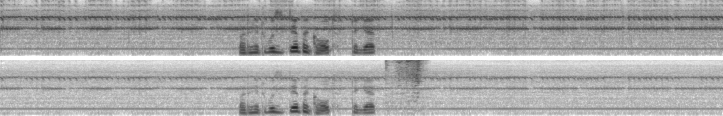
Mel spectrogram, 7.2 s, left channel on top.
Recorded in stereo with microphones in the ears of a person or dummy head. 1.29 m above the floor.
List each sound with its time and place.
0.0 s an insect: 30° left (ahead or behind)
2.4 s a man speaking: 45° left (ahead or behind)
3.9 s cutlery clinking: 70° right (ahead or behind)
